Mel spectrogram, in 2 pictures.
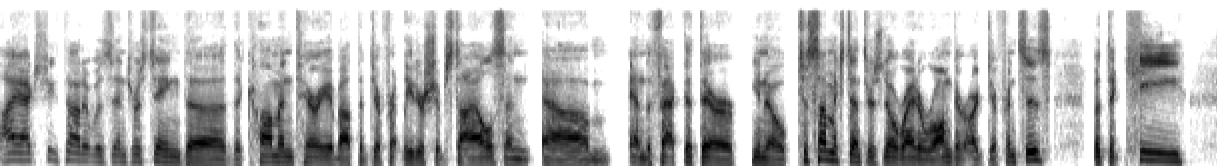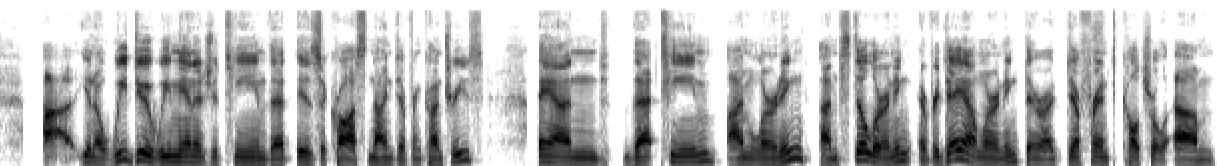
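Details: Adult male speaker, online meeting; normal speech.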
